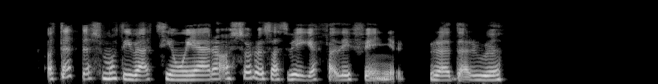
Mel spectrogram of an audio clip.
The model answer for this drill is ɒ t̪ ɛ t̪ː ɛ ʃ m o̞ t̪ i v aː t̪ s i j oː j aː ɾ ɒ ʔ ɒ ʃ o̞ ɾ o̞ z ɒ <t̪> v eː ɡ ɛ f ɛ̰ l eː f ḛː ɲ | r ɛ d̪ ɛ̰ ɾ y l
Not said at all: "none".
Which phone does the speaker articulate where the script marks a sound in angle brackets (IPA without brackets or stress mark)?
t̪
